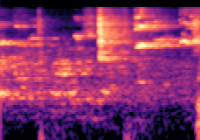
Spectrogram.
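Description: Faint basketball gym ambience: scattered crowd chatter, with a brief sharp sound about a second in.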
